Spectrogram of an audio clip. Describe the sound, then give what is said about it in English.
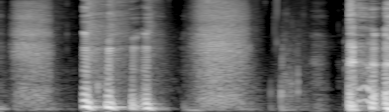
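A person who has just choked on a dry throat gives a series of loud, exaggerated hacking coughs, harsh rasping breaths alternating with voiced, gagging bursts, like a person imitating a cat bringing up a hairball. “Cough that fucking fur balls in the middle of the podcast.”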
